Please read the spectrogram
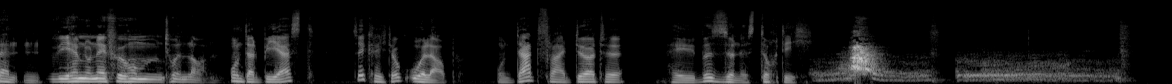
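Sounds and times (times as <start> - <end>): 
speech: 0.0 - 8.6
dog growling: 8.1 - 11.4
dog barking: 8.4 - 9.0.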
